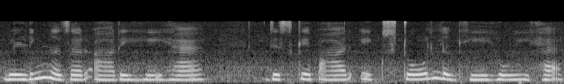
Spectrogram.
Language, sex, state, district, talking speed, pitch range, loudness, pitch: Hindi, female, Punjab, Fazilka, 125 wpm, 215-235 Hz, -14 LUFS, 220 Hz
